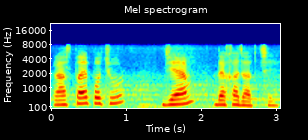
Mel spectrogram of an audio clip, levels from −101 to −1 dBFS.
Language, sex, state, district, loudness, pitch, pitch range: Bengali, female, West Bengal, Cooch Behar, -15 LUFS, 215 Hz, 200-260 Hz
